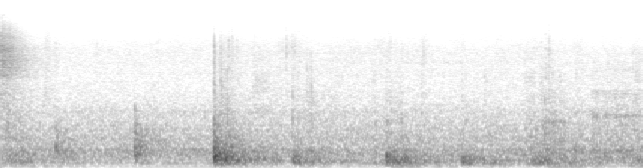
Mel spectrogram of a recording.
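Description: Footsteps thud on a hollow wooden floor.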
